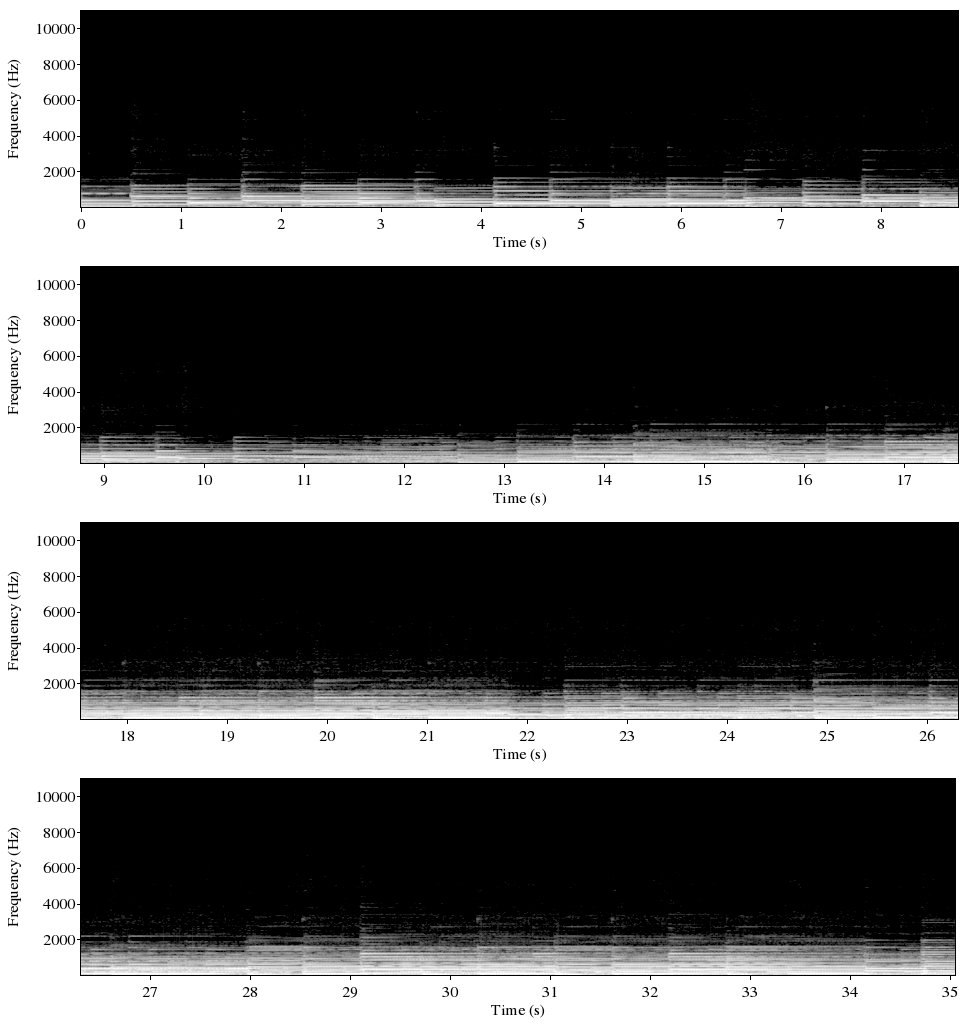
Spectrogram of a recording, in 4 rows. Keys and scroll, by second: 5.8 `, 5.8 s, 8.7 alt+shift+z, 17.5 Tab, 22.1 Tab, 23.9 0, 25.2 alt+shift+z, 26.2 Tab, 29.2 3, 31.2 shift+q, 34.8 3.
